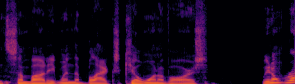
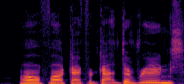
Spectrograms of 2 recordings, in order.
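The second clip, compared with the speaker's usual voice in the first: bad put-on frog puppet voice, higher; 7 semitones higher than usual. Joking about a wedding, forgetting the rings: terrible Kermit voice. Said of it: "We're terrible Kermits".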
